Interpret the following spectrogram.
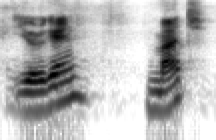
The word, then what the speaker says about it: Jürgen Gmach: Now we have here the great Jürgen Gmach, and he is a senior software engineer in Canonical, but also the interim engineering manager for the Launchpad project.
